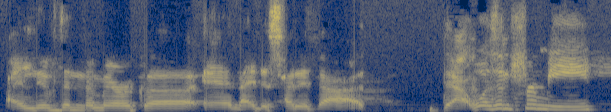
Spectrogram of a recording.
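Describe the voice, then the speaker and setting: A woman's voice: low voice, animated, unhurried, no room sound, muffled recording. A middle-aged woman from Haiti, speaking earnestly as an interview guest and growing firm and emphatic. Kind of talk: casual interview talk.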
